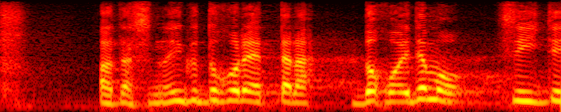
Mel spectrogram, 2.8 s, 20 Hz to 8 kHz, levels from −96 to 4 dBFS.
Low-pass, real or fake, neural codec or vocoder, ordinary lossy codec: none; fake; codec, 16 kHz, 0.9 kbps, LongCat-Audio-Codec; none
